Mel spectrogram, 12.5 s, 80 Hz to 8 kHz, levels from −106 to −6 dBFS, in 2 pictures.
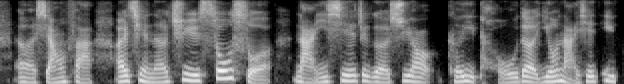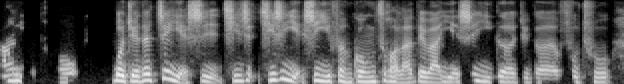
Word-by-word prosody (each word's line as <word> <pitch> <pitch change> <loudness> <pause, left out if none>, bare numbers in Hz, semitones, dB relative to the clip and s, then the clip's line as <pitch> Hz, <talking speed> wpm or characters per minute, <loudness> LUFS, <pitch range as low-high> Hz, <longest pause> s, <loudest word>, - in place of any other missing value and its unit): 呃， 155 -2 -5
想 155 +3 +1
法。 130 -6 -5 0.2
而 180 +2 +3
且 190 +1 +2
呢， 155 +2 -4
去 200 +3 +3
搜 275 +8 +5
索 - - -1 0.2
哪 - - +1
一 160 - -4
些 195 +3 +3
这 195 -1 -2
个 165 -4 -1
需 195 +6 +2
要 165 -5 -1
可 175 -1 -2
以 180 -2 0
投 155 -1 -7
的， 170 -4 +2
有 175 +5 0
哪 200 - 0
一 - - -7
些 180 +7 0
地 180 -1 -4
方 185 +3 -1
也 - - 0 0.3
投， 150 - -7 0.4
我 205 -1 +7
觉 190 0 +3
得 215 +3 +4
这 260 +6 +1
也 210 - +1
是 170 -8 +1
其 195 - 0
实 220 +3 0
其 225 - +2
实 255 +2 +4
也 225 - 0
是 215 - +3
一 190 -2 +2
份 185 -4 -2
工 170 -1 +1
作 175 -2 -1
了， 140 +2 -3
对 170 +3 0
吧， 155 -1 -1
也 160 -2 -3
是 215 - +1
一 175 -4 -4
个 160 -1 -2
这 155 0 -12
个 145 -2 -6
付 165 +5 -9
出。 160 -1 -7
175 Hz, 265 characters per minute, -23 LUFS, 155-195 Hz, 0.4 s, 我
